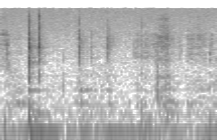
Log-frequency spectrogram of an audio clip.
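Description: Light, scattered clicks and soft rustling of a USB cable and its plastic micro-USB plug being handled, over a faint steady low hum.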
